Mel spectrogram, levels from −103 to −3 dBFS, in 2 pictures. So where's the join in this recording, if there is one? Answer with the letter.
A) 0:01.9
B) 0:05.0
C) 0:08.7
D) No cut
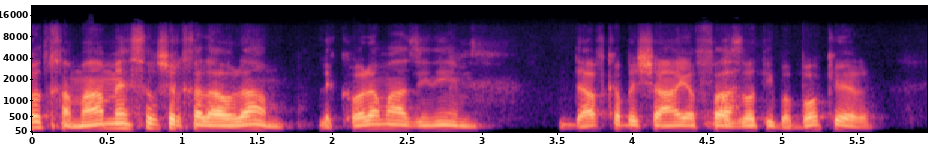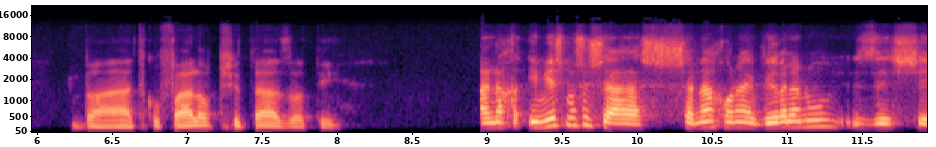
C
